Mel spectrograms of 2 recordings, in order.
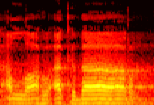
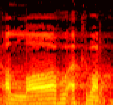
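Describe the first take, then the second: First: The vowel after the b in akbar is drawn out long. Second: Both words are said short with no drawn-out vowel. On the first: The word akbar comes to mean drum. The speaker calls it wrong. "ومن الخطأ أيضا مد باء أكبر" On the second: It means God is greater than everything. The speaker calls it right. "من السنة الحذف وعدم التمطيط في التكبير"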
